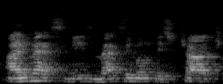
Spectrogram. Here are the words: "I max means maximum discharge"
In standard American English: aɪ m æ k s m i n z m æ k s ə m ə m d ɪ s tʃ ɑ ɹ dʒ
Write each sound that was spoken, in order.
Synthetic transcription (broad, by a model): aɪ m æ k s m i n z m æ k s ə m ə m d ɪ s tʃ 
